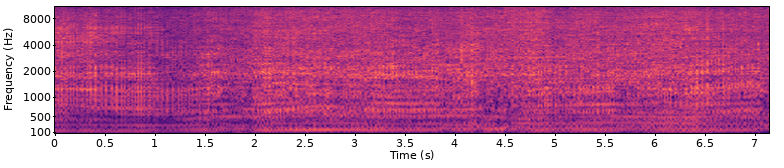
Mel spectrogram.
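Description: Suzuki Jimny 4x4 engine running under load as it tows a pickup stuck in mud, its revs rising about two seconds in and then holding steady.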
